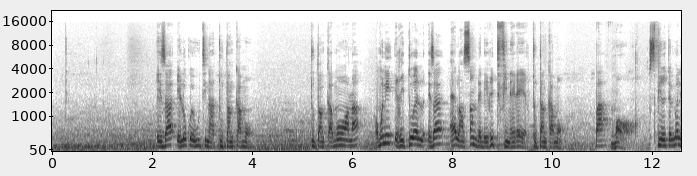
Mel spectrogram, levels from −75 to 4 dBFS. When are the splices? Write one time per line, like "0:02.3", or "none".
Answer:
0:10.8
